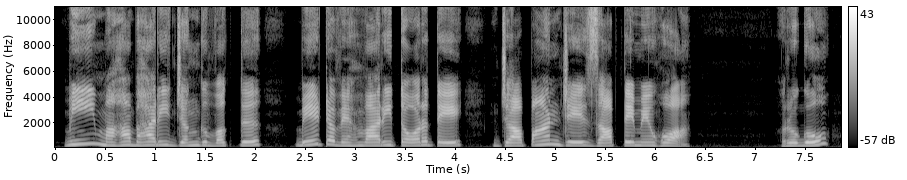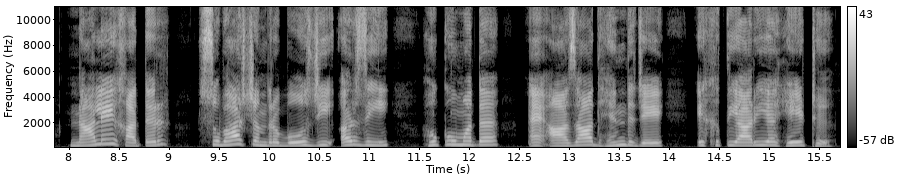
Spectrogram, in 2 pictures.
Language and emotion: Sindhi, neutral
